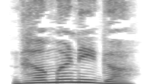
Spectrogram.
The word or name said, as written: ಧಮಣಿಗ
